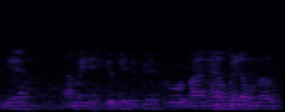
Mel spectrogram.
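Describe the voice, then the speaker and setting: A man adds casual, colloquial colour commentary at a football game. He sounds off-mic and echoey, set back in the space. Loud ambient noise nearly covers his medium-pitched voice. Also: little pitch movement, fast talker, distant mic. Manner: folksy, colloquial. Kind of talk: casual booth chat. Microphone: off-mic, picked up from a distance.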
